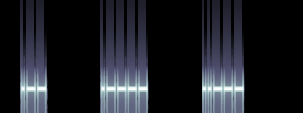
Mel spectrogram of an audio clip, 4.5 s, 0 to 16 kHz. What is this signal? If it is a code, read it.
Morse code, heard as a keyed tone, about 30 wpm, spaced as for 9 wpm, 700 Hz. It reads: W12
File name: Lesson 19e - Letter w - Three Characters 30wpm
